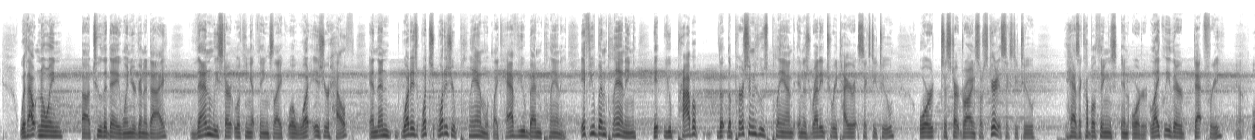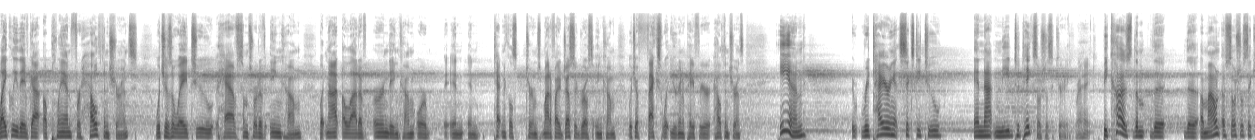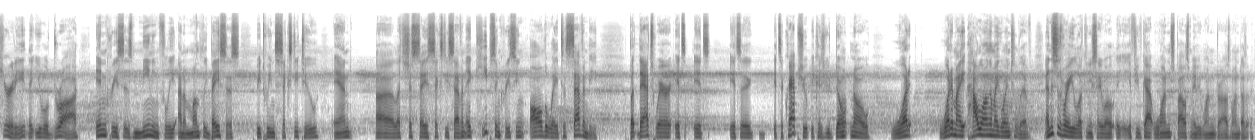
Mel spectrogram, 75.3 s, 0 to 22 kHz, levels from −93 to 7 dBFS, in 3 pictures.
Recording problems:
echo of what is said; noticeable; throughout; 190 ms later, 15 dB below the speech

